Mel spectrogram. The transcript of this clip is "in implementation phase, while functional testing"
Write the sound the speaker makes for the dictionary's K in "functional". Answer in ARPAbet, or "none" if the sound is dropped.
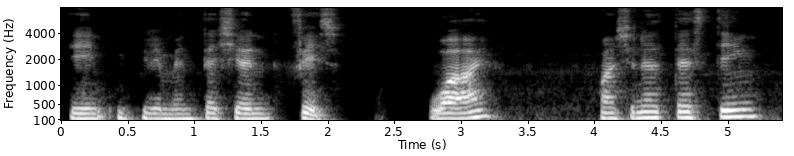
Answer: none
